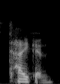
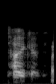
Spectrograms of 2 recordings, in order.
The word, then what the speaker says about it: Taycan: I want to get I want to get his pronunciation right because it's not. It's not. It's it's Taycan. Taycan.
